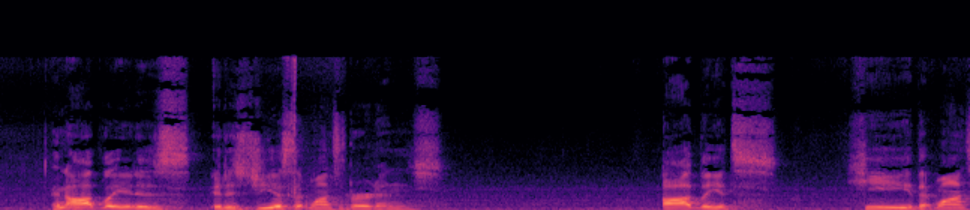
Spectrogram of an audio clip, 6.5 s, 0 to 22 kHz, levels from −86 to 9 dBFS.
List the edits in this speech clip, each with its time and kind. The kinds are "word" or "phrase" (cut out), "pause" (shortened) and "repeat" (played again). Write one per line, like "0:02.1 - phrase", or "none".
0:02.3 - phrase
